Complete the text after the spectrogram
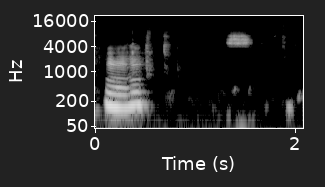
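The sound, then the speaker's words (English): A short voiced murmur, then a few scattered keyboard clicks at irregular intervals, with one brighter, hissy keystroke standing out among them. “My keyboard is going out.”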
